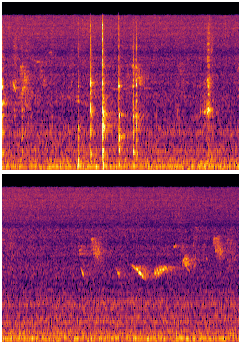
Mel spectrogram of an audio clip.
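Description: A few light clicks and taps about a second in, then faint bird chirps a few times in the background.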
